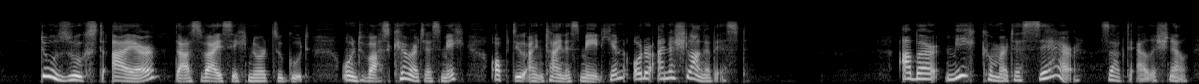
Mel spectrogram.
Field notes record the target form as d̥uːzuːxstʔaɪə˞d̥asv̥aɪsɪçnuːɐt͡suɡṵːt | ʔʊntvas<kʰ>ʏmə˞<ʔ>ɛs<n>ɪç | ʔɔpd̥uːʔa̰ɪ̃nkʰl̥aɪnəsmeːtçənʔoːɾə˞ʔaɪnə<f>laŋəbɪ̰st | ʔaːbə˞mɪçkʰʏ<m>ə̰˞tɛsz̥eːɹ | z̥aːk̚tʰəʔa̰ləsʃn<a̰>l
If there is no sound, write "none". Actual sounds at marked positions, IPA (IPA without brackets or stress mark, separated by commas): kʰ, t, m, ʃ, m, ɛ̰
